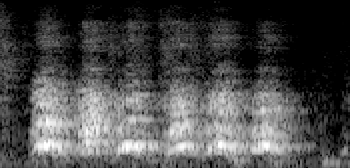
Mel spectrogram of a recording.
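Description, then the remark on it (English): A dog barks rapidly and repeatedly, about six sharp barks in quick, steady succession, fairly loud with no talking over them. “How old is Bruno in dog years?”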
